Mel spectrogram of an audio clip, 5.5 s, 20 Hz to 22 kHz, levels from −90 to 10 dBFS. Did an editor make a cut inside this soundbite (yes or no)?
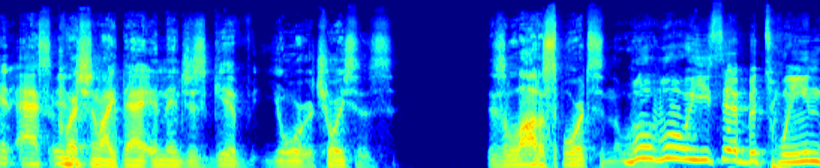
no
